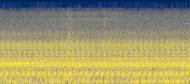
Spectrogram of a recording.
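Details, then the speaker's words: Chrysler TC project car that has sat for a long time, key on with engine off; steady mid-pitched electrical hum of unknown source. Starter and fuel pump relay is not working. Electrical hum with key on. "I don't know what that noise was the the humming noise whenever I first went to Keyon we're trying to figure that out"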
